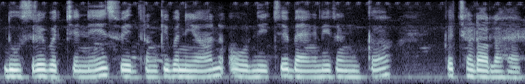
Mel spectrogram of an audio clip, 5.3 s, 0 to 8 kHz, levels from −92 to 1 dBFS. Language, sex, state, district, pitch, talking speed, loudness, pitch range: Hindi, female, Haryana, Rohtak, 180 Hz, 170 wpm, -15 LUFS, 175-190 Hz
